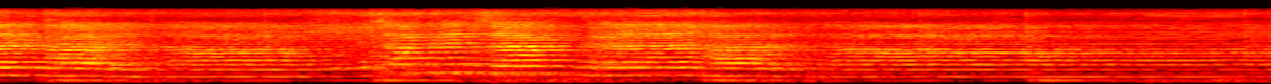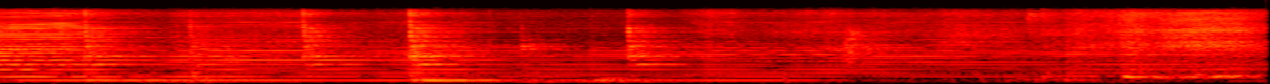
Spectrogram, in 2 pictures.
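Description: Women singing a mantra to bowed fretted Indian string instruments over a steady low drone. The singing runs through the first half; then the bowed notes are held and fade as the piece comes to its end.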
